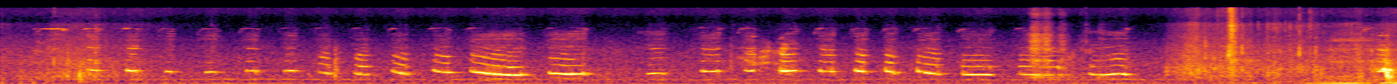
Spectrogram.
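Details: Japanese Akita dog exploring a subway station in downtown Hannover, Germany, giving a long series of short high whimpering whines, many sliding downward, repeated about twice a second, over a low steady hum.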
